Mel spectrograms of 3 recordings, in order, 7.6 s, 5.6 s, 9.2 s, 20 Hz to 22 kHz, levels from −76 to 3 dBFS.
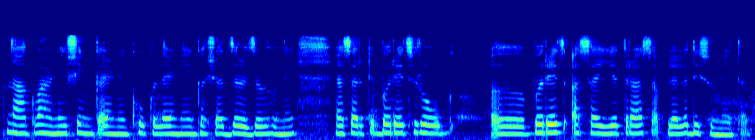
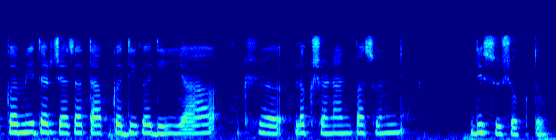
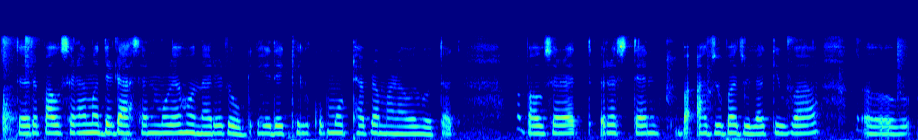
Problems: constant background noise, background conversations at intervals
